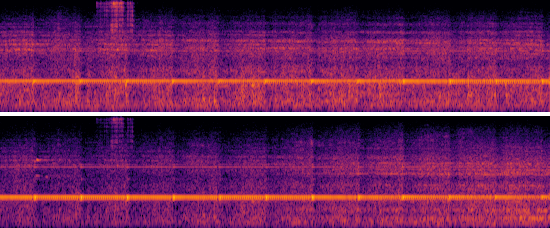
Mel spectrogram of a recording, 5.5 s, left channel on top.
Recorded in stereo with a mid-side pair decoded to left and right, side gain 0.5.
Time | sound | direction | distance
1.0 | a dropped coin | 60° left | ?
